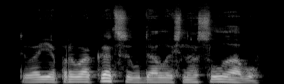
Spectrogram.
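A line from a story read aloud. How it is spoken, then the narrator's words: Muttered grumble. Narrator (Russian): буркнул Кейн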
